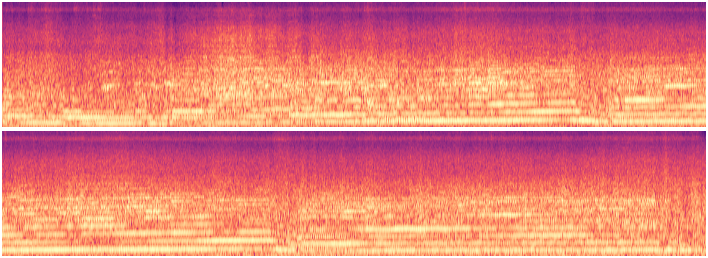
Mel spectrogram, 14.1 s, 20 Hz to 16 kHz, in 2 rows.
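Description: Honda Civic EP3 race car's engine pulling hard under acceleration, heard from inside the stripped cabin. The engine note climbs steadily and drops sharply twice, about six and ten seconds in, at upshifts, then climbs again.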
